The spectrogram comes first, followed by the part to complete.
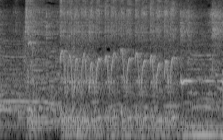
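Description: DJ scratching a record over a hip-hop beat played through the club's sound system: a run of quick scratch strokes, about seven a second, starts about half a second in as the bass comes in.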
